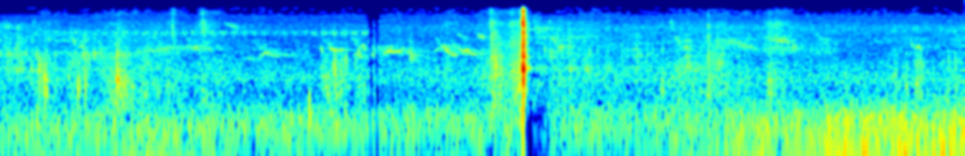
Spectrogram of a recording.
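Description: A softball bat striking a tossed softball: one sharp crack about three and a half seconds in, over a faint outdoor background.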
